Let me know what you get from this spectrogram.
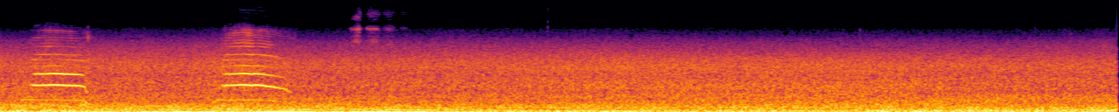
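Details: Hungry fat white stray cat at feeding time gives two quick loud meows in the first three seconds, bright harmonic calls sliding downward, then only steady low rumbling noise follows.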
